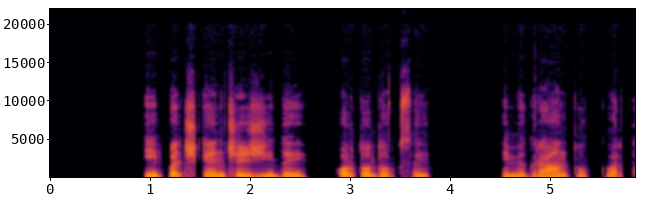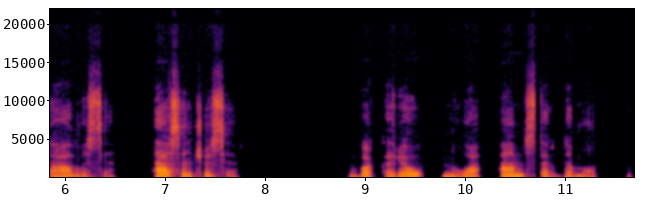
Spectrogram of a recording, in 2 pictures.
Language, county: Lithuanian, Panevėžys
